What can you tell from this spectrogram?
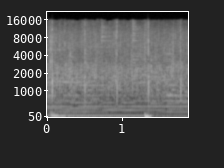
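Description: An audience claps for people making a decision for Christ, over a steady, sustained musical tone, with sharp claps rising from a soft wash of applause at a loose, roughly even rhythm. Nobody speaks.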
